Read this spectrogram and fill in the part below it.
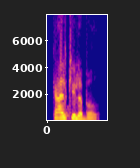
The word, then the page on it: calculable: Indian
